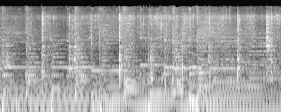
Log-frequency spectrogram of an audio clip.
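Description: Sliced onion and minced garlic sizzling in hot oil in a stainless steel pot, with a spatula clicking and scraping against the pot at irregular moments as they are stirred.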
